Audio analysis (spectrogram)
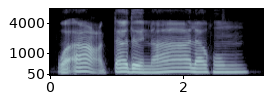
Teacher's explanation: لام اور ہو کو دونوں کو نہیں کھینچنا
